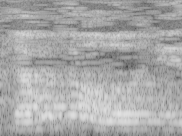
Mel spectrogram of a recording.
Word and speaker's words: Davutoğlu: When you see that mark, it means that G's silent. So you don't say it. So this is how you say it. I just said So Davutoğlu is Turkey's foreign minister.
